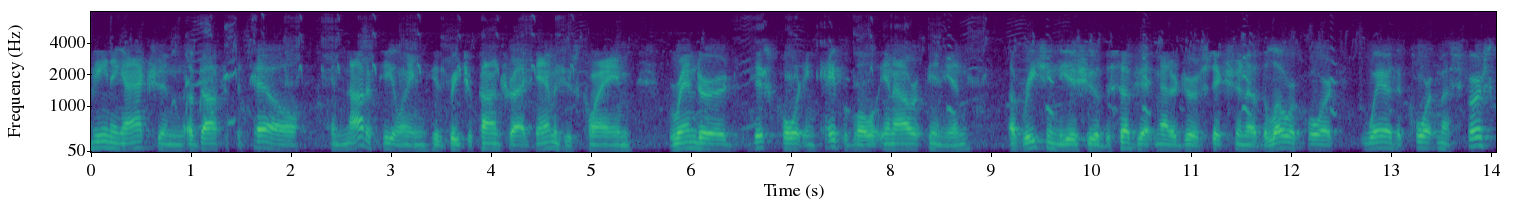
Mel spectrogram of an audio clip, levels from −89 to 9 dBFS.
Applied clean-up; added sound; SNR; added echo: none; Chirp, tweet; 18 dB; none.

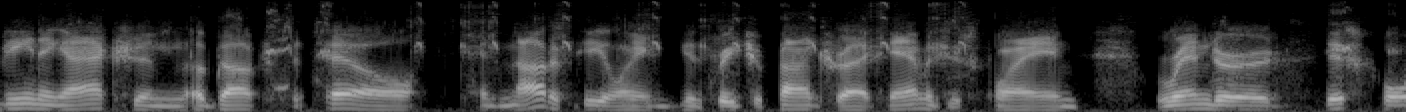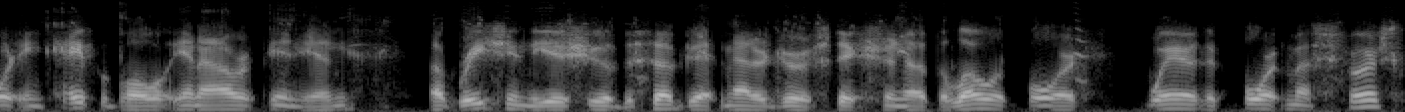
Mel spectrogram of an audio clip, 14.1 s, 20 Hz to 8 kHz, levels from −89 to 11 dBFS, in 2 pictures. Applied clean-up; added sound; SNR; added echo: neural diffusion model UNIVERSE++.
